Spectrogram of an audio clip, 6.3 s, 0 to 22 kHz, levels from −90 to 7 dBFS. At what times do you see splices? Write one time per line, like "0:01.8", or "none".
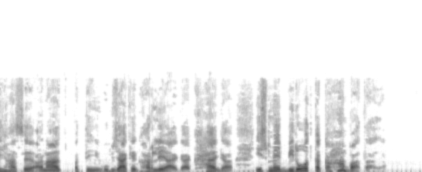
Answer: none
